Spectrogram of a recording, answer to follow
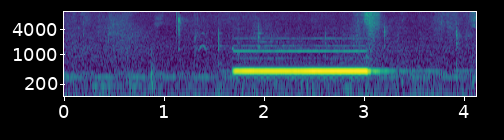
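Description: A single sustained organ note, held steady for just over a second and cut off cleanly, sounding the pitch for the chorale about to be sung.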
